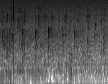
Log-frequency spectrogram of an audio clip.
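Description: Near silence: faint open-air background with a few soft, scattered clicks.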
